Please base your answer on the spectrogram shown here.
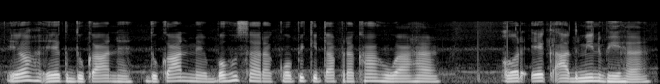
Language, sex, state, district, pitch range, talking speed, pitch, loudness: Hindi, male, Jharkhand, Palamu, 135-155 Hz, 165 wpm, 140 Hz, -15 LUFS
